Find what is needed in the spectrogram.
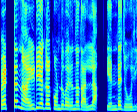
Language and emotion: Malayalam, angry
